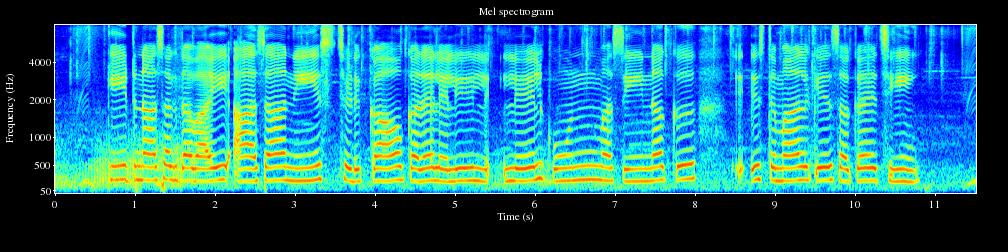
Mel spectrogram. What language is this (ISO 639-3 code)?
mai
